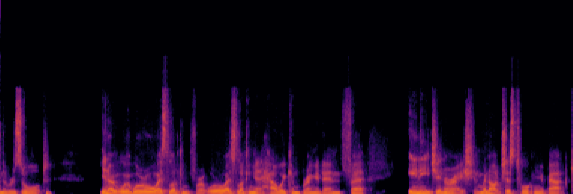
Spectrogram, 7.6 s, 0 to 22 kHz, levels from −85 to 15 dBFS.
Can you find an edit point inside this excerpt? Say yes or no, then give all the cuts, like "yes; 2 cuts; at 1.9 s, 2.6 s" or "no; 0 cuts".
no; 0 cuts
